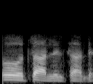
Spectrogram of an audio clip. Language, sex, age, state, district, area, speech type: Marathi, male, 18-30, Maharashtra, Mumbai City, urban, conversation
